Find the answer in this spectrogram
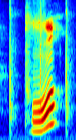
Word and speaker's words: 부엌: 우리 부어크라고 하지 않죠? 부억 기억으로 통일해서 바꿔서 얘기할 겁니다.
